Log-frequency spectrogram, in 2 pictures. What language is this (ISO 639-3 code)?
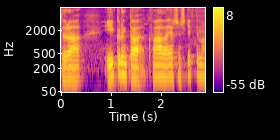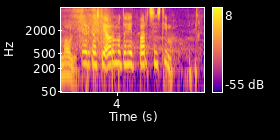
isl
